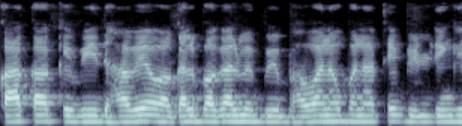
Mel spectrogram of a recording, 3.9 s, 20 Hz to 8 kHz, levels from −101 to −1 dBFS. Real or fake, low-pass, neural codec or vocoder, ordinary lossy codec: real; 7.2 kHz; none; Opus, 64 kbps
